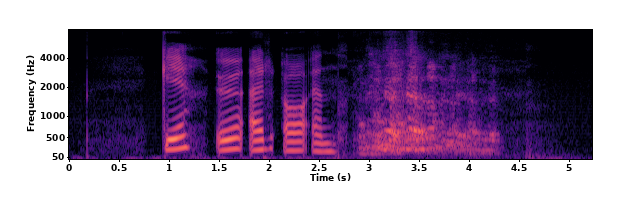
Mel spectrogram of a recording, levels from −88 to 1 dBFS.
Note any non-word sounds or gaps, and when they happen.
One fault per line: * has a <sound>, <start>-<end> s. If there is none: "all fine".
* has a laugh, 2.8-4.4 s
